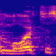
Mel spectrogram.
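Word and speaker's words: Mortiis: true because i was into mortise and i'm sorry mortis as i just discovered that's the way you pronounce it because same here man himself same group i know he shouldn't have spelled it with two eyes if he didn't want us to say it that way it's that's it's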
